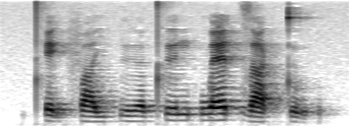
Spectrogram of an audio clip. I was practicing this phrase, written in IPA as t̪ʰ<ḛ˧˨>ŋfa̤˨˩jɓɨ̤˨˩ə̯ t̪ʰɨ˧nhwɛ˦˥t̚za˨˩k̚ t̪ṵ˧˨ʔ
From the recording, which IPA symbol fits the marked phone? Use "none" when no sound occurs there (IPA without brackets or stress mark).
ḛ˧˨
